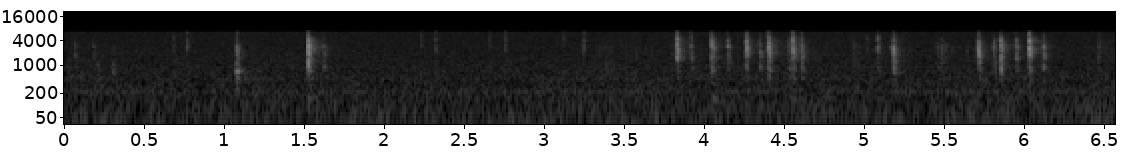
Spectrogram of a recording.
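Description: Quiet computer mouse clicks and keyboard typing: two single clicks in the first second and a half, then a quick run of keystrokes about four seconds in and a few more near the end.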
